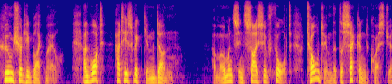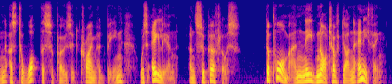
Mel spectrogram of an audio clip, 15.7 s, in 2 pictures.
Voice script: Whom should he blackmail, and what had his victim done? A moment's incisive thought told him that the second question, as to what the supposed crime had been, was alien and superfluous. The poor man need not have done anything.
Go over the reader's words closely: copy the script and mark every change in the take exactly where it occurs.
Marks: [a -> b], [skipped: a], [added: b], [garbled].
Whom should he blackmail, and what had his victim done? A moment's incisive thought told him that the second question, as to what the supposed crime had been, was alien and superfluous. The poor man need not have done anything.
